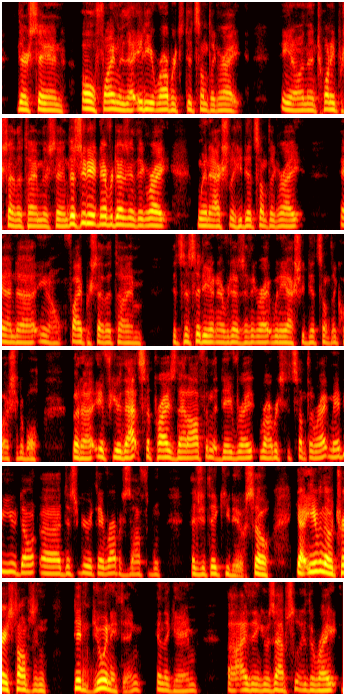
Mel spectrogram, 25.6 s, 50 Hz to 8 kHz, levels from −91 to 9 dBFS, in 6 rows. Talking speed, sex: 240 wpm, male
